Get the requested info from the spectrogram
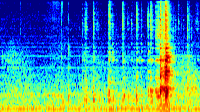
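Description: Glass lid of an enamelware pot clinking and scraping against the pot's rim as it is gripped with silicone oven mitts and worked loose: a few light clicks, then one louder clatter a little past three seconds in.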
